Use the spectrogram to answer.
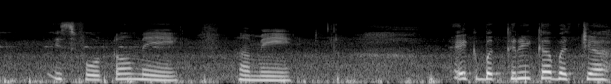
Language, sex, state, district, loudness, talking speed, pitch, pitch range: Hindi, female, Chandigarh, Chandigarh, -16 LUFS, 80 wpm, 240 Hz, 210-260 Hz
